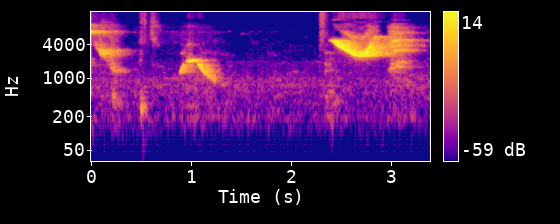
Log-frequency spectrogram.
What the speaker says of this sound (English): aren't you a fun parrot?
